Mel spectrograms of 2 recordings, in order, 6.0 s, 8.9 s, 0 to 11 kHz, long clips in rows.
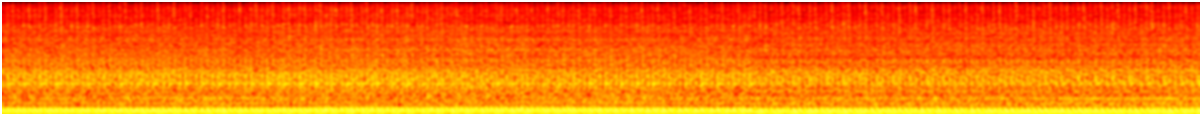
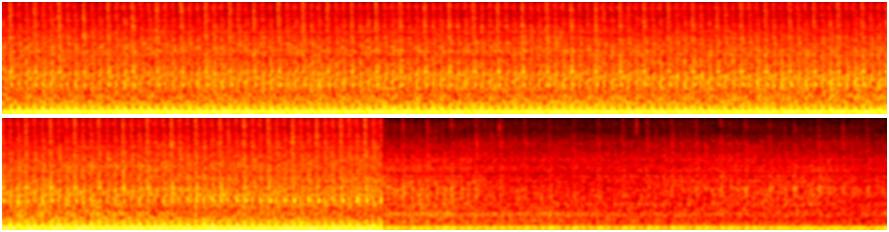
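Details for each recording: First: Timberjack skidder diesel after swapping the mismatched N50 injector: deep, even idle with a steady low drone and no misses or knocks; runs better. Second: Timberjack skidder diesel with mismatched injectors (two 45s and a 50) and loose fan belts: starts and runs with a deep, steady rumble, then sags abruptly at about six seconds and loses power, as it does under load. Fuel pressure to be checked.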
